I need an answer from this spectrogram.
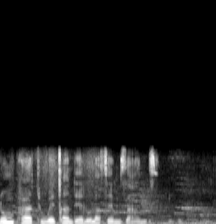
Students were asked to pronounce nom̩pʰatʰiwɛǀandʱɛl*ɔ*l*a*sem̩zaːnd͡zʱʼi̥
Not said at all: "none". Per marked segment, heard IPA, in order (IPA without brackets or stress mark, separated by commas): ɔ, a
